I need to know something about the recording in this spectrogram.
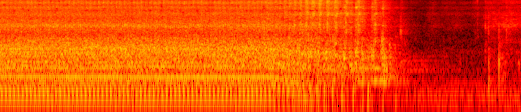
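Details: Mower that started then died, after carb work and draining bad fuel and refilling with fresh gas, governor adjusted: single cylinder putts at a steady even beat, no surging; runs properly.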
